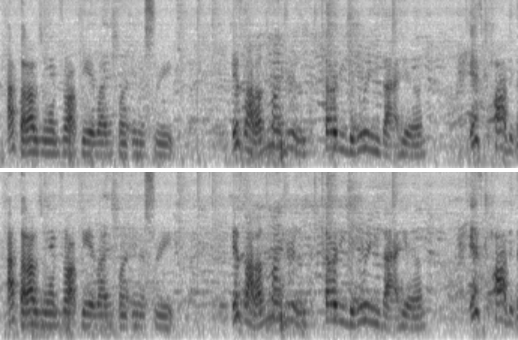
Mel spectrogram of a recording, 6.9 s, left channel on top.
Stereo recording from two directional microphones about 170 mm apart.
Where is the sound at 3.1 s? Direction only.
20° left (ahead or behind).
